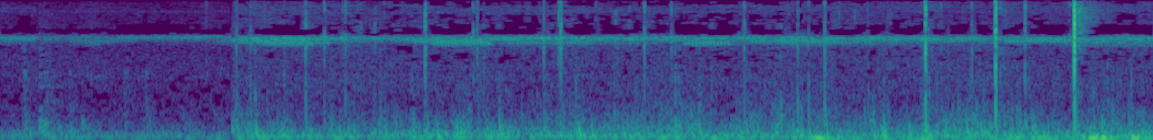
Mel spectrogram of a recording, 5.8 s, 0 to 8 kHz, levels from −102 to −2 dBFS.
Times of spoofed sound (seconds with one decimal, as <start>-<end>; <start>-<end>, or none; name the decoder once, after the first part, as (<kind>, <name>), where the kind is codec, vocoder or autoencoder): none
